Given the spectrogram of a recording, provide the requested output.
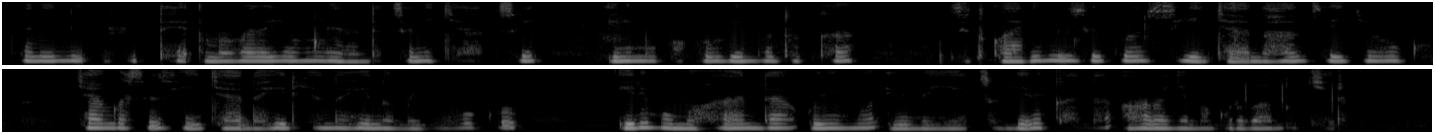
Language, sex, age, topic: Kinyarwanda, female, 18-24, government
